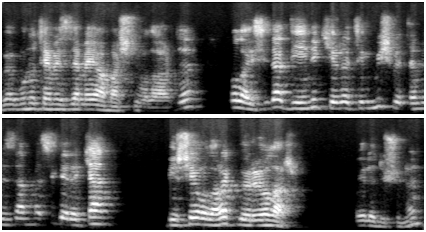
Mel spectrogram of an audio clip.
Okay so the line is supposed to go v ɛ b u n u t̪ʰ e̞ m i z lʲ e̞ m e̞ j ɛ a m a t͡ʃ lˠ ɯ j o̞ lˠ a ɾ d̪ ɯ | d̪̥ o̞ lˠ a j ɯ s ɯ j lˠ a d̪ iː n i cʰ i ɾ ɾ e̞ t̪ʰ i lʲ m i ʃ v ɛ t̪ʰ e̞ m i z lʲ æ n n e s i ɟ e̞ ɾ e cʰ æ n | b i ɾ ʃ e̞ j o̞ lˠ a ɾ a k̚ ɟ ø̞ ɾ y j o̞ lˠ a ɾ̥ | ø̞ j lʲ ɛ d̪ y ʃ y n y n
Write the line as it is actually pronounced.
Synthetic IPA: v ɛ b u n u t̪ʰ e̞ m i z lʲ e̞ m e̞ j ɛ a m a t͡ʃ lˠ ɯ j o̞ lˠ a ɾ d̪ ɯ | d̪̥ o̞ lˠ a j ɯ s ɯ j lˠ a d̪ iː n i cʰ i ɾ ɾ e̞ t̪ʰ i lʲ m i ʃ v ɛ t̪ʰ e̞ m i z lʲ æ n m e s i ɟ e̞ ɾ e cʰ æ n | b i ɾ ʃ e̞ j o̞ lˠ a ɾ a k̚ ɟ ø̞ ɾ y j o̞ lˠ a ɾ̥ | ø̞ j lʲ ɛ d̪ y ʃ y n y n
